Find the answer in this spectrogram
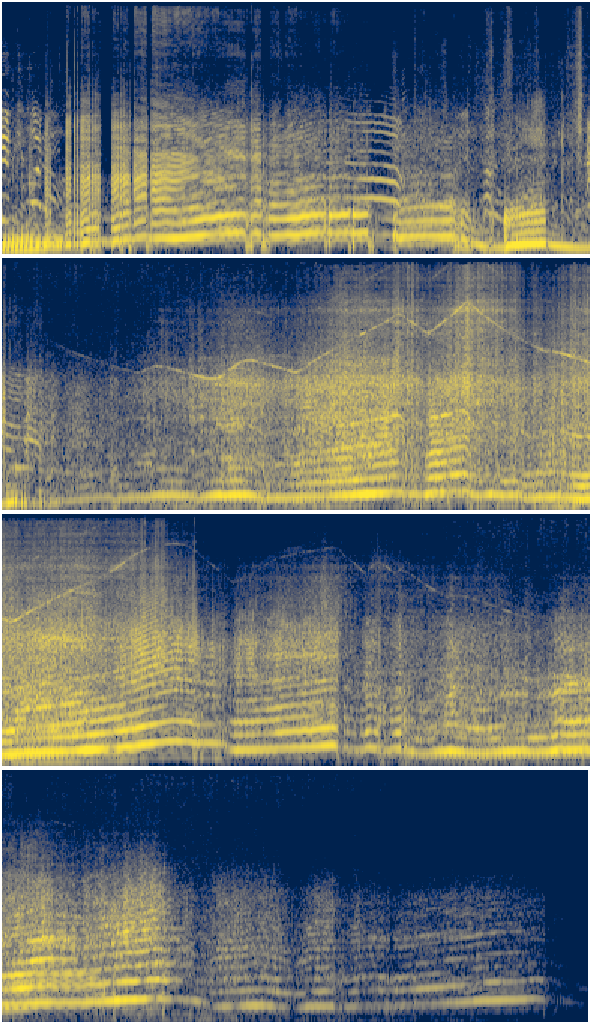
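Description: Rally car engine revving hard, its pitch rising and falling over and over, with tyres spinning and skidding on snow. The sound drops away near the end.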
